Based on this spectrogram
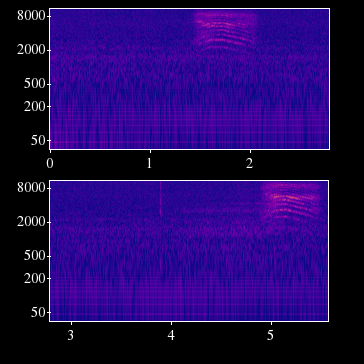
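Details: A catbird gives two nasal, cat-like mews, each slurring downward, about three seconds apart, over a steady low hum, heard near a house.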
